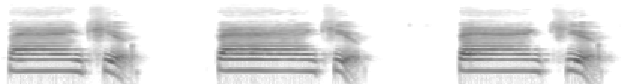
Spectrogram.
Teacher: I transfer the sound to the next word and I say thank you because now I'm able to say it as one word.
